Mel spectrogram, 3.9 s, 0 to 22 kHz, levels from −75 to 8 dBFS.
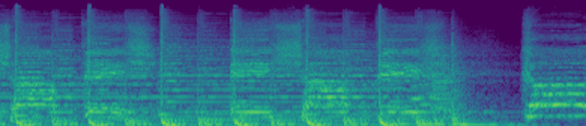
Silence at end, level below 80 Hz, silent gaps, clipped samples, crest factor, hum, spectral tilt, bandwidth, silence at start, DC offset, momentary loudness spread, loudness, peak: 0 s; -22 dBFS; none; under 0.1%; 14 dB; none; -4.5 dB/octave; 19 kHz; 0 s; 0.1%; 5 LU; -16 LUFS; -2 dBFS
